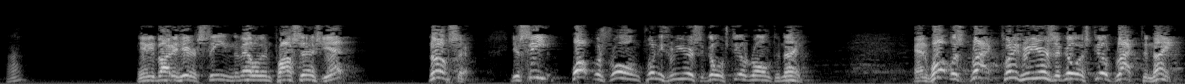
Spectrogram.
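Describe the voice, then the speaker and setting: An older man preaching a sermon in a church, swinging from hushed asides to shouting and chuckling through his lines. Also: high-pitched, breathy edge. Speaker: pastor. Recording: muffled lo-fi recording.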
